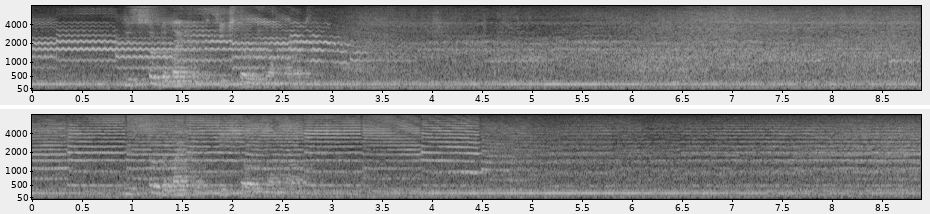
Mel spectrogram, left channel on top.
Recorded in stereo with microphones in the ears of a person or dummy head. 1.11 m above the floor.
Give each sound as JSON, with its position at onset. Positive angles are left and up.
{"t": 0.9, "sound": "a man speaking", "side_deg": 30, "distance_m": 5.0}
